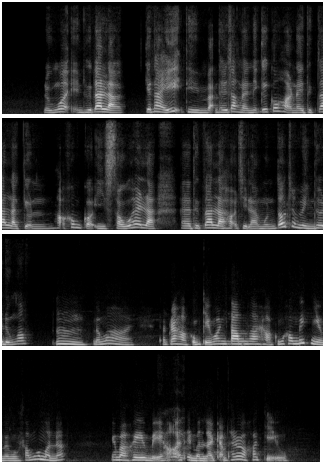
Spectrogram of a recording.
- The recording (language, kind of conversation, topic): Vietnamese, podcast, Bạn đối mặt với áp lực xã hội và kỳ vọng của gia đình như thế nào?
- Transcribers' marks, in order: tapping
